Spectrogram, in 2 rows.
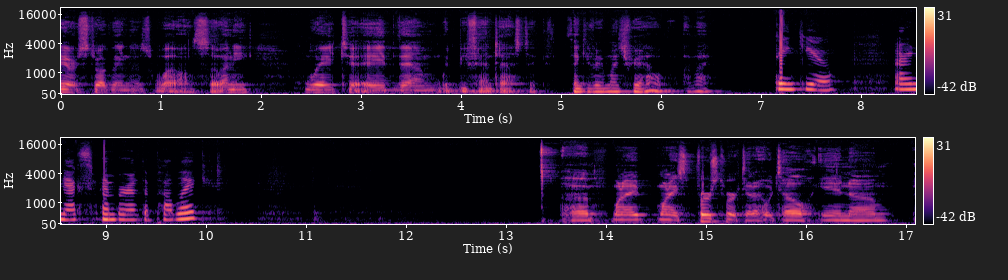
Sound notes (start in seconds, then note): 10.7 silence; 13.3 tongue clicking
